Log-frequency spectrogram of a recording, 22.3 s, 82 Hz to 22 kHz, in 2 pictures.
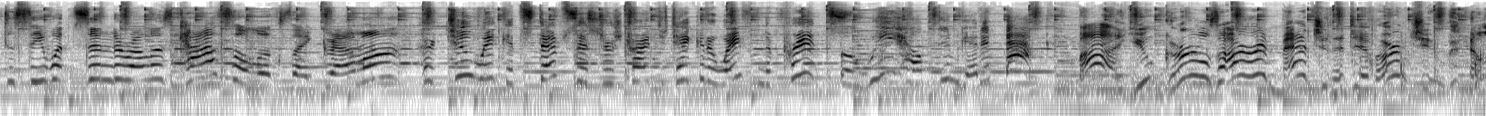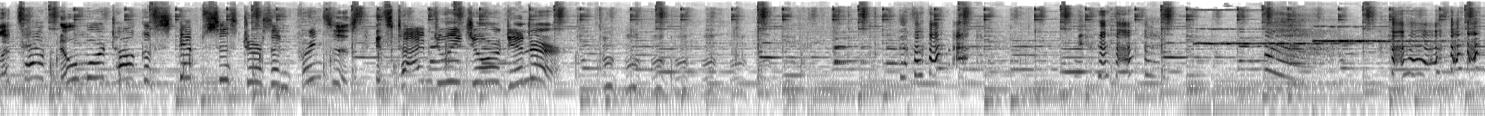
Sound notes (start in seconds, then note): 18.9 laughs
